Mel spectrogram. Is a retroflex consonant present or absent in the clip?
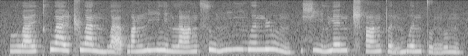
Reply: present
